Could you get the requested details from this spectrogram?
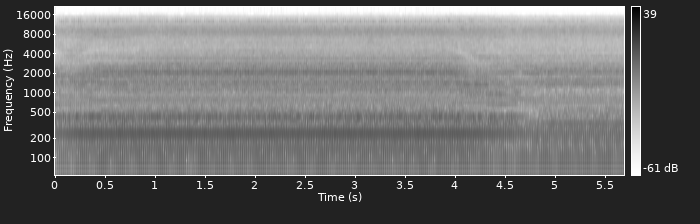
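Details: High-pressure PCP air compressor (1300 W/1600 W type) filling an air tank: steady even mechanical hum with a constant fast pulse and no knocks or rattles, running normally.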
